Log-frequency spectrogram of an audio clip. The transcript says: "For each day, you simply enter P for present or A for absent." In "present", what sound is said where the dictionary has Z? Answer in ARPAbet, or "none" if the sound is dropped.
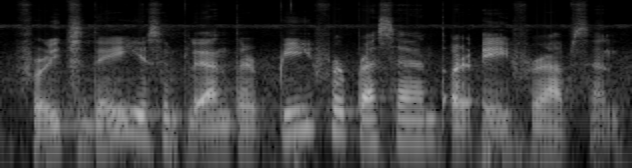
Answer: S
